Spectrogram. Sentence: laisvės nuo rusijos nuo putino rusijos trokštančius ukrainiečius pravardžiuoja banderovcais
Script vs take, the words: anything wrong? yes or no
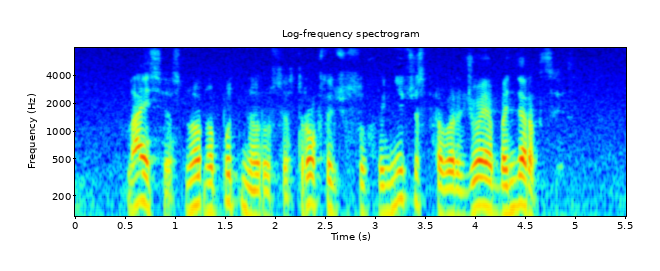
yes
